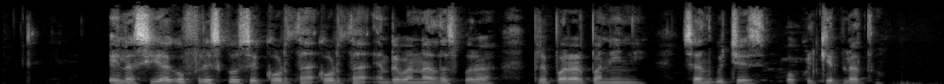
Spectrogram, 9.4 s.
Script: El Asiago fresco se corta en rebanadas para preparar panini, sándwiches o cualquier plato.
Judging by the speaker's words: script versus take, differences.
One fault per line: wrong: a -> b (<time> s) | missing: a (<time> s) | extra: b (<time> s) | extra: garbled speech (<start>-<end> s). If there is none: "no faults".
extra: corta (3.2 s)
